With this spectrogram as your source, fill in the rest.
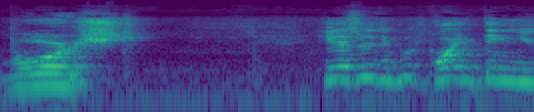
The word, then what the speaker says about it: borscht: And you gotta say it like that, like it's coming back up. Borscht.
